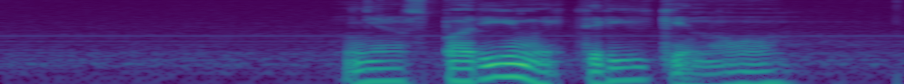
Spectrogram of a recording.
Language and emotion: Russian, sad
